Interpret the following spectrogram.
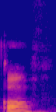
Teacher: The deepest part of the tongue with the soft part in the roof of the mouth we'll pronounce the qaf.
